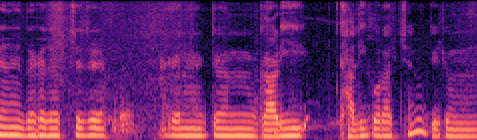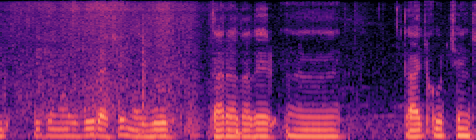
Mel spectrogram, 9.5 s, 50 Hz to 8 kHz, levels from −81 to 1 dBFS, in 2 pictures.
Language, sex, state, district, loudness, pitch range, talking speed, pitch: Bengali, male, West Bengal, Kolkata, -19 LUFS, 135-155 Hz, 120 wpm, 145 Hz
